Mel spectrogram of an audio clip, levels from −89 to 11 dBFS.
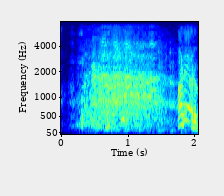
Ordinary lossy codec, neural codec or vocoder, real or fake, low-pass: none; none; real; 7.2 kHz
